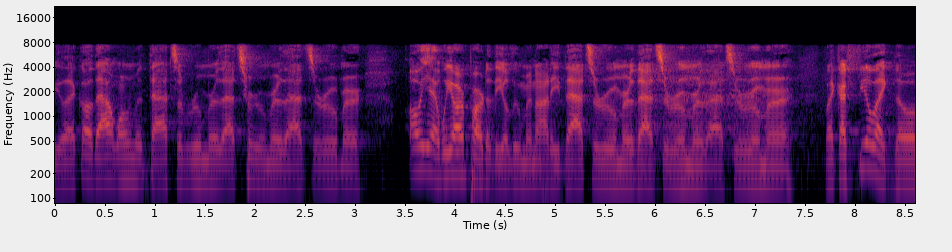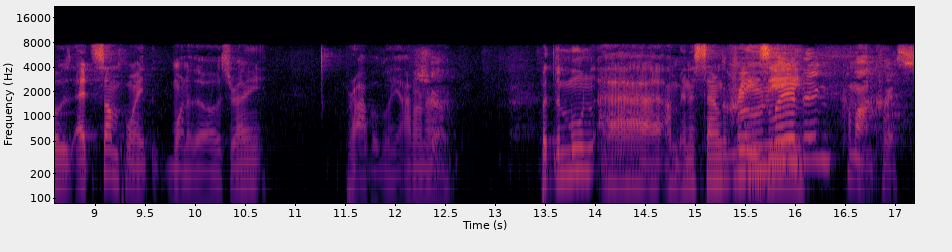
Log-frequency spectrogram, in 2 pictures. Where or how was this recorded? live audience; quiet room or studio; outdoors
live audience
